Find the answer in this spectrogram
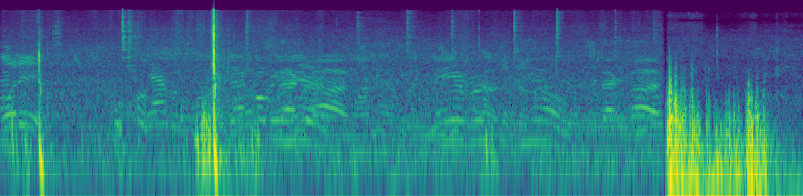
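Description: Two sharp thumps of footballs being kicked on the field, the second louder, over faint distant voices. About five seconds in, a loud rush of wind noise on the microphone starts suddenly.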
